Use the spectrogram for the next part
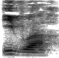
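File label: "ivoire", French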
